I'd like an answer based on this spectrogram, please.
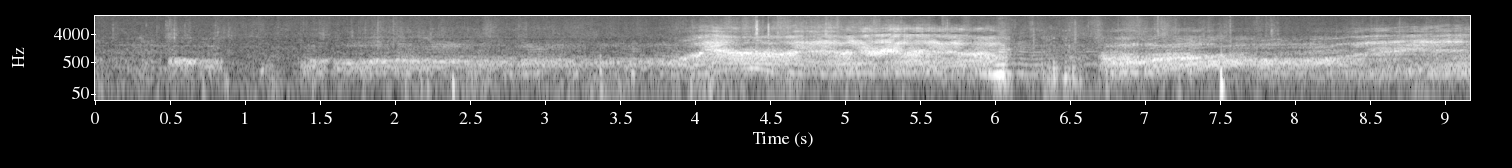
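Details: Tasmanian devils during a mating ritual at night: quiet low grumbles at first, then a loud, harsh, rasping screech for about two seconds, a brief drop, and rough growling cries continuing to the end.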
